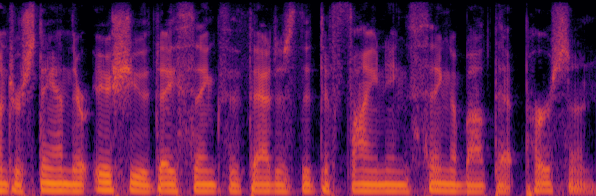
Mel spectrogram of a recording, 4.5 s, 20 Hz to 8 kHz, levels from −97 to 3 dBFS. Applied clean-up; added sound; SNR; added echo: none; none; none; none.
